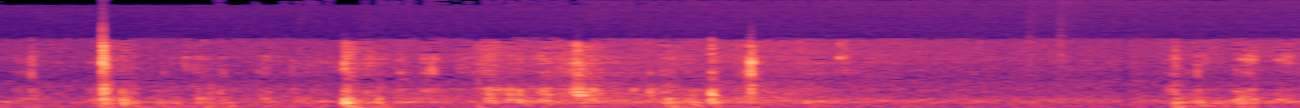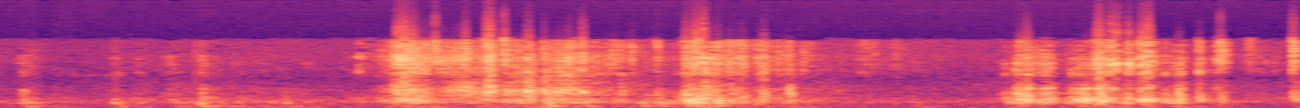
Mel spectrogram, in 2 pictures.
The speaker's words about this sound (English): So there's a guy rooting around in the truck, and this lady is off camera.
